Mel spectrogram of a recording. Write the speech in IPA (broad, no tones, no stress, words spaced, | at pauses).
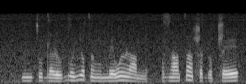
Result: notudɑɭu doʎɔtə̃və̃ mewũɭɑ̃n | zɑ̃tɑ̃ ʂəɡɔ ʈ͡ʂe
